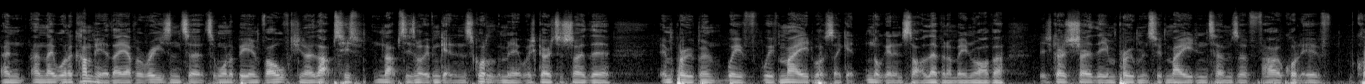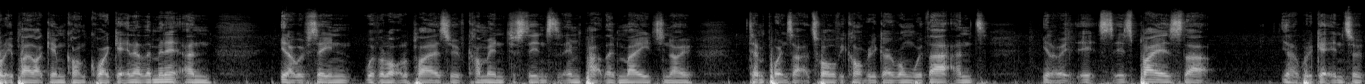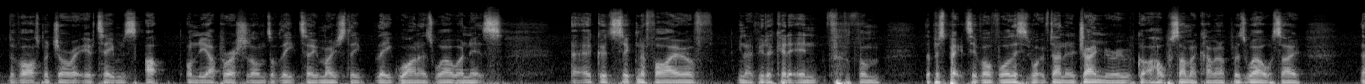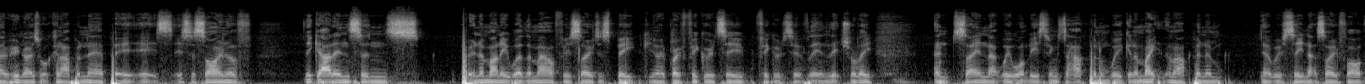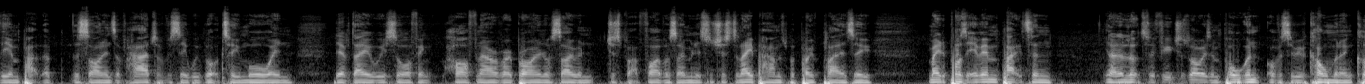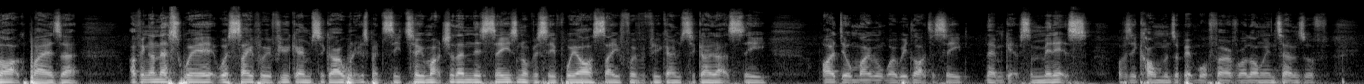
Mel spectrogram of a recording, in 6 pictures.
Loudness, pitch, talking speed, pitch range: -21 LUFS, 95 Hz, 260 wpm, 90-100 Hz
